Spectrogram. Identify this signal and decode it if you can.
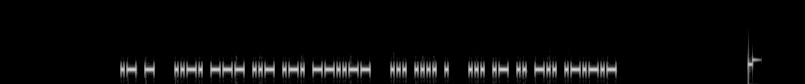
Morse code, heard as a keyed tone, about 40 wpm, 700 Hz. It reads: AT FOUR, SHE SAID.
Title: Sentences from Top 1000 Words - Review Part 1 - 40wpm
